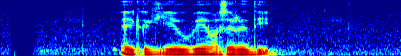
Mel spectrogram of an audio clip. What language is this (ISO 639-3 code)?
sin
